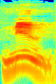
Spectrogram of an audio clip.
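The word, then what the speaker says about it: noon (ن): Red paint, pronounced noon, the 14th letter of the Arabic alphabet and the equivalent to the Roman letter N.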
